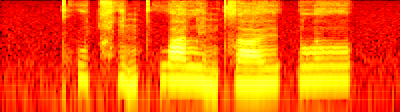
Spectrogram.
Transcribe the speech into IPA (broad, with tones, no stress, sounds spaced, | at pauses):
kʰ u˨˦ t͡ɕʰ ḭ˨˩ n pʰ w ä˦ l ḭ˨˩ n t͡s a˨˦ ɪ̯ | l ɤ˦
